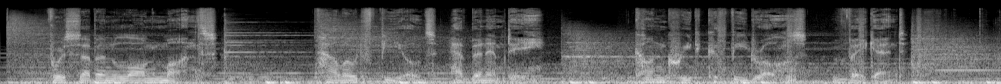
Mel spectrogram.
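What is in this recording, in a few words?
narration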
